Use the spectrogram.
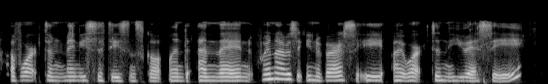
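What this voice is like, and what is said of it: Scottish accent. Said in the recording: “starting in Scotland, you might be able to tell from my accent”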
